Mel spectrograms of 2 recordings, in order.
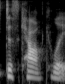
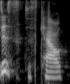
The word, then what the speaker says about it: dyscalculia: Oh, I don't have that, but It's dyscalculate. Dyscalculia. dyscalculia? Yes, there you go. I can't pronounce it.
